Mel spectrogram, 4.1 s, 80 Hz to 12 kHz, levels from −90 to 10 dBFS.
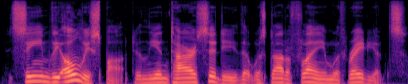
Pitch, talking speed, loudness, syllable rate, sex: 115 Hz, 220 wpm, -21 LUFS, 6.4 syllables/s, male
